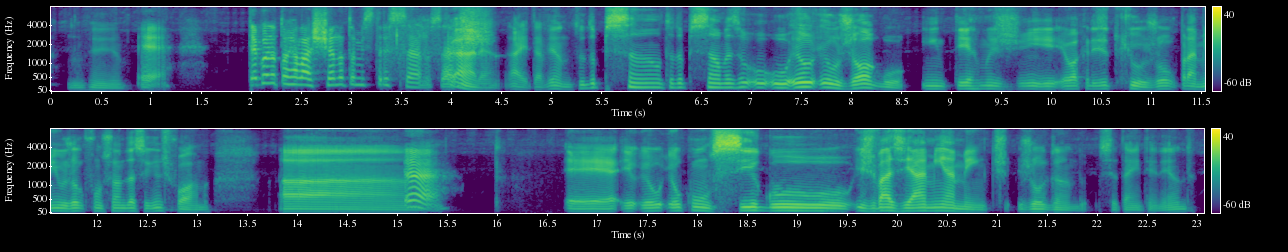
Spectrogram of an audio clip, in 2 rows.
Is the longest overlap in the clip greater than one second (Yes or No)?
No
